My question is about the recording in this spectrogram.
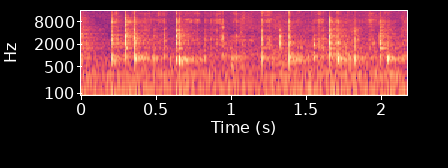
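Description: Metal spoon stirring milk and wheat flour together in a small glass cup, clinking and tapping irregularly against the glass several times a second.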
